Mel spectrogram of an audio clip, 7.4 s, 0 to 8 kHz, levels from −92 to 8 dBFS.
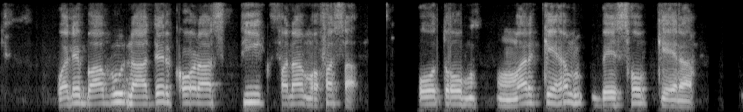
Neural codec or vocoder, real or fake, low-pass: codec, 16 kHz, 8 kbps, FunCodec, trained on Chinese and English, 25 frames a second; fake; 7.2 kHz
